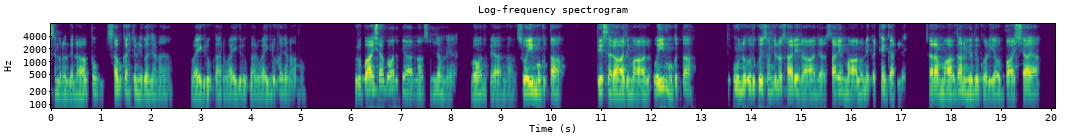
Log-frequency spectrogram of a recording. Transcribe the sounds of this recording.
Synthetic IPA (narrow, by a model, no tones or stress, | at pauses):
səmɾənd̪eːnaːlt̪õːsəbkəɦːt͡ʃõːnɪkəld͡ʒaːɽaːaː | ʋaːiɡɾuːkəɾʋaːiɡɾuːkəɾʋaːiɡɾuɦoːd͡ʒaːɽ̃ãːt̪õː | ɡɾʊpaːʃaːbɔːt̪pɪjaːɾnaːlsəmd͡ʒãːnd̪eːɛː | bɔːt̪pjaːɾnaːlsoːiːmʊkt̪aː | t̪eːsɾaːd͡ʒmaːloːiːmʊkt̪aː | t̪ːnʊd̪koisəməd͡ʒlõːsaːɾeːɾaːd͡ʒːsaːɾeːmaːloːnẽːkəʈʰːẽːkəɾleː | saːɾaːmaːld̪ənʋĩod̪eːkoːliːaːoːbaːʃaːjaː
